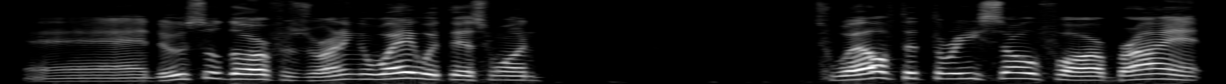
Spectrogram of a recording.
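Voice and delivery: energetic sports commentary; live play-by-play. Real, not acted. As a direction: call the action as it happens.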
